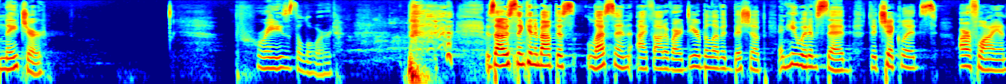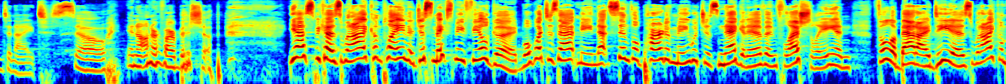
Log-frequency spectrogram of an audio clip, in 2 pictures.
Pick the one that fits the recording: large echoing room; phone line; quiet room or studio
large echoing room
